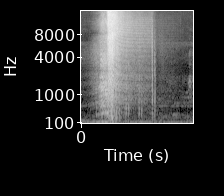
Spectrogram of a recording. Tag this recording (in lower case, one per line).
fireworks
explosion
